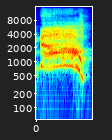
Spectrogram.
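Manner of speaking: short high-pitched "Ah!" scream; imitated scream. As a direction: yelp it like a freaked-out cartoon character. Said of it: "they're all screaming and, like, drooling".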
